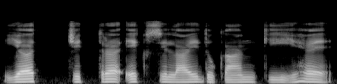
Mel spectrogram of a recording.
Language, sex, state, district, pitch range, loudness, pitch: Hindi, male, Assam, Kamrup Metropolitan, 110-125 Hz, -17 LUFS, 120 Hz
